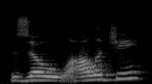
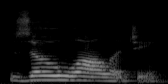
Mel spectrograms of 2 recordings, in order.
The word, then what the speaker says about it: zoology: But then the pronunciation of these two words, zoology, zoologist, the same pronunciation as cooperation. So it's like you're, again, dividing these two O's for the word zoology and zoologist.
